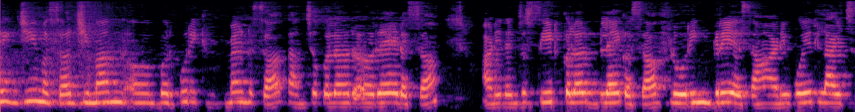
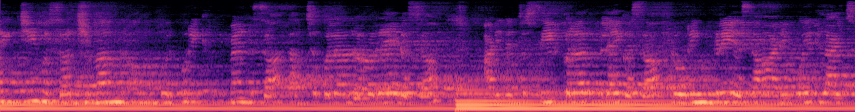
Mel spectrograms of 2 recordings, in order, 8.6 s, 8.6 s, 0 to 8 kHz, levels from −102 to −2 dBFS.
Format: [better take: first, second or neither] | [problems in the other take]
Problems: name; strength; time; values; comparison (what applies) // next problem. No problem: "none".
first | background sound (Bass guitar); as loud as the speech // room echo; dies away in 2.7 s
